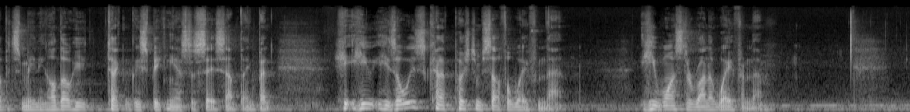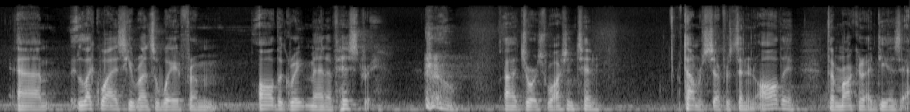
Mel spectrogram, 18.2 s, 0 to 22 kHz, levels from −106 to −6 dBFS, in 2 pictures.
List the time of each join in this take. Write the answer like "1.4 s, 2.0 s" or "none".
6.4 s, 13.3 s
